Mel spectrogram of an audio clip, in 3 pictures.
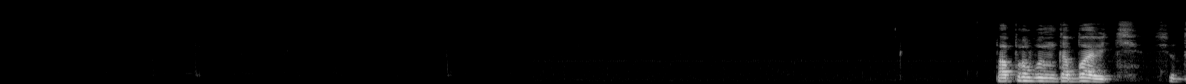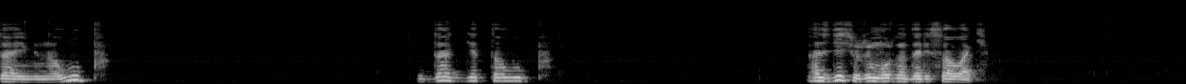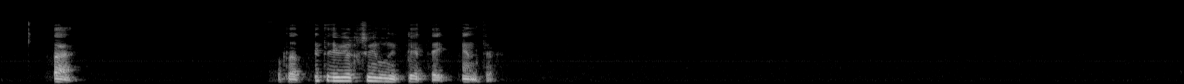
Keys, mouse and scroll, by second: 0.1 shift+click, 0.4 shift+click, 0.9 shift+click, 2.4 click, 2.4 f, 2.8 click, 3.2 shift+click, 3.4 shift+click, 3.7 shift+click, 4.5 f, 4.7 scroll down 2, 4.9 middle click, 5.8 middle click, 6.6-7.1 scroll up 2, 7.1 middle click, 9.7 click, 11.6 click, 15.6 click, 19.7-20.8 scroll up 1, 20.8-21.9 scroll down 1, 22.7 click, 24.1 k, 29.3 middle click, 31.0 middle click, 34.8 k.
